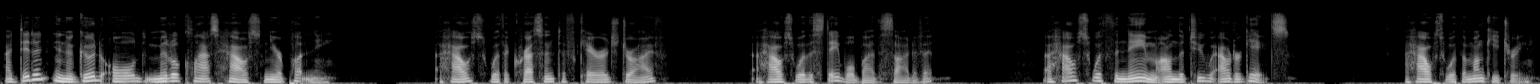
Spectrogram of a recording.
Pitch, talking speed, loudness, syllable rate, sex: 125 Hz, 180 wpm, -20 LUFS, 5.5 syllables/s, male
